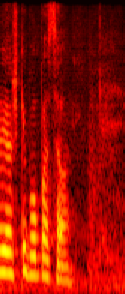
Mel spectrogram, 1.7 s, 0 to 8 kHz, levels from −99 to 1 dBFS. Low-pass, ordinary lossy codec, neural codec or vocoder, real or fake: none; none; codec, 16 kHz, 4 kbps, X-Codec, WavLM features, trained on Multilingual LibriSpeech; fake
